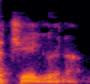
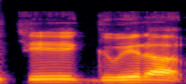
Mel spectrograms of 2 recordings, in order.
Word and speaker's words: Che Guevara: एक तो मैं आपसे ये कहूंगा कि हम लोग भारत में चे गुवेरा बोलते हैं, वो गलत है। चे गेवारा, ये बहुत ही साफ साफ उच्चारण वहां पर है, क्योंकि मैं क्यूबा भी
